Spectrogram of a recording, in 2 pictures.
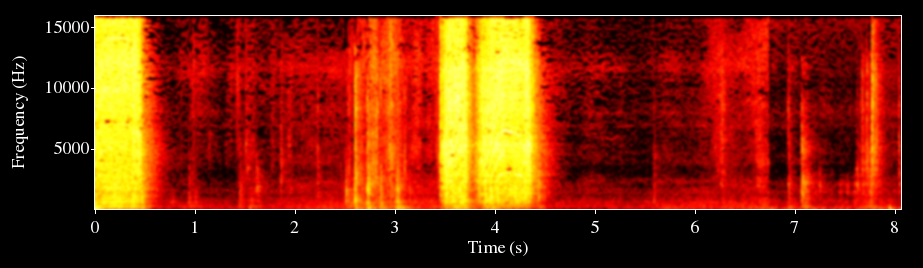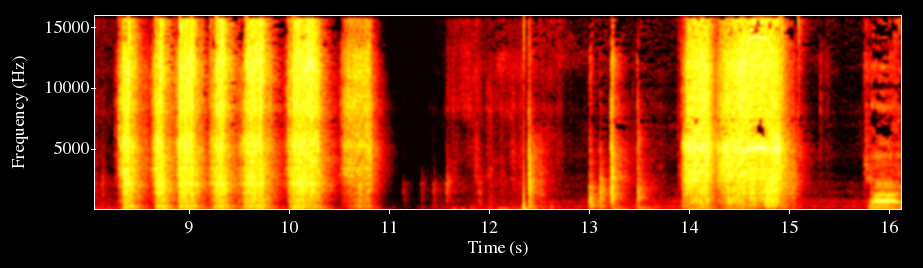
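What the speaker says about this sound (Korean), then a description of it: "양쪽으로 10mm 볼트 두 개씩 네 개를 풀어주는 거예요" A power tool, likely a drill, runs on 10mm bolts of a Victoria Nicky 125 scooter body cover in short repeated whirring bursts with quiet gaps between, close up, sometimes with a voice in between.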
